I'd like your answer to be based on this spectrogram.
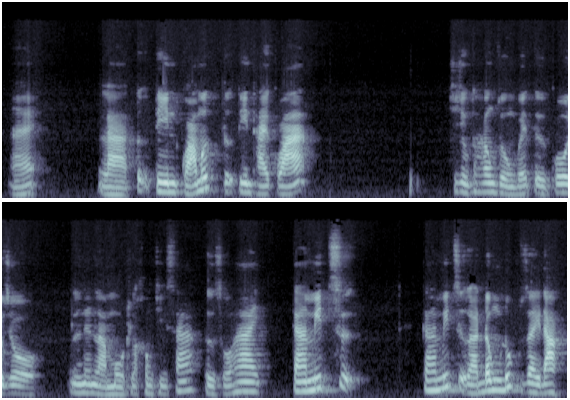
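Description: A man's voice: medium pitch, moderate pace. A man, teaching a language exam review lesson, explaining step by step and answering his own questions.

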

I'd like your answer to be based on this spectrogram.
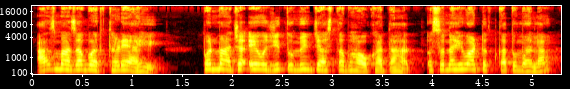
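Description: A woman voicing an emotional, quick-tempered young woman who scolds fast and breaks into sobs. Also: a little high, lightly acted. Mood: irritated scolding. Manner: rapid, scolding then sobbing speech.

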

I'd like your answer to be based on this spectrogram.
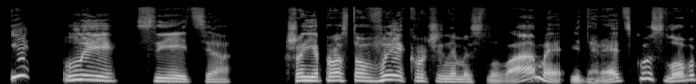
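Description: A man's voice: fairly high pitch, creaky, no echo. A man presenting a casual explanatory talk in a colloquial, playful way with slangy asides, close to the mic.

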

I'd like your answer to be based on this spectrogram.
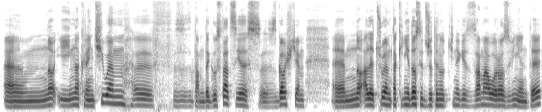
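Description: Rambling Polish podcast guest, dry sound. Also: male voice, medium pitch, unhurried, smooth, dry recording. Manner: rambling, many fillers and restarts. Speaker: podcast guest, food show creator. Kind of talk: casual chat.

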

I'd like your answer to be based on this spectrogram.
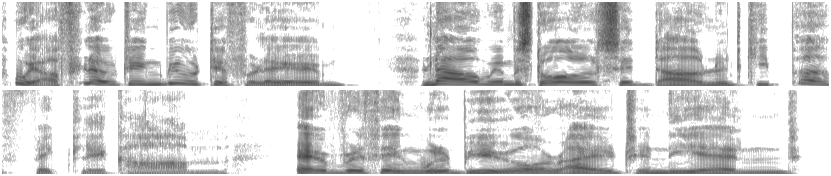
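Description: A performer as a courtly, excitable old grasshopper. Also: mid-range voice, measured pace, no room sound, clean studio sound, voice pushed up. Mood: stately, reassuring. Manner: grandly polite, exclamatory. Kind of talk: storybook character voice.

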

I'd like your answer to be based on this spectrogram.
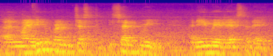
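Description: Speaking at a normal speed and medium pitch, an older man in his sixties with a Tamil accent gives his retirement farewell as a theology professor, reflective and gently self-deprecating, in an informal lecture with Q&A. A far camera picks him up in a medium-sized indoor seminar room with echo and background noise.

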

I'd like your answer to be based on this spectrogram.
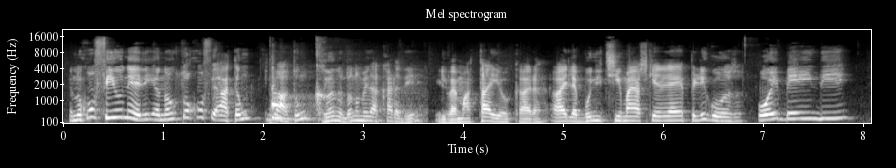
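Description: A man from Brazil giving excitable, chatty let's play commentary to his viewers. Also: high-pitched, racing, hardly any pauses. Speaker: gaming YouTuber.

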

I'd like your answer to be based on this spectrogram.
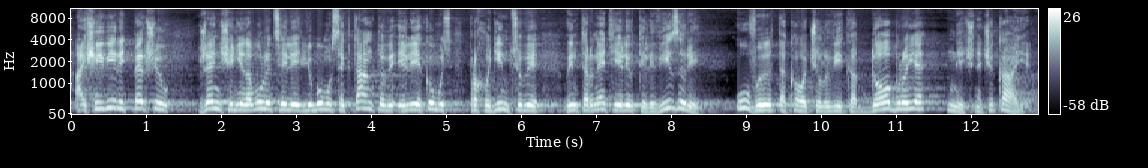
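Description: A fairly high-pitched man delivers a sermon as an archpriest. He preaches with sudden loud, dramatic cries, and his voice rings through the long reverb of a large cathedral. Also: moderate pace.

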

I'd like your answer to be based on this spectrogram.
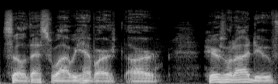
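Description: Fifties guy on a webcam call, lower voice, dry sound, chatty and animated. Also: moderate pace, no room sound. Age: 50s. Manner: animated storyteller, acts out quotes. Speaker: co-host. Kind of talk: casual live Q&A chat. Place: home office with bookshelves. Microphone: video call webcam.

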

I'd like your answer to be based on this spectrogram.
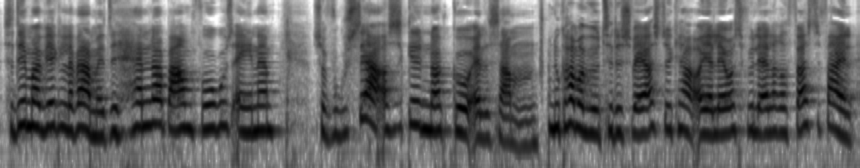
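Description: A young woman with a high, smooth, clear voice narrates her own gameplay in a chatty, self-directed way. She pushes herself to focus, scolds her own mistakes and praises her own good moves. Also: hardly any pauses, fairly bright tone. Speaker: gaming youtuber. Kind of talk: casual gameplay commentary.

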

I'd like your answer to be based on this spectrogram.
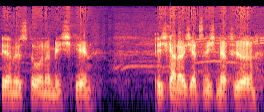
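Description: A man's voice: low voice, steady tone, measured pace, lo-fi sound. A man playing a blinded, vengeful one-eyed giant shepherd who broods, laments and threatens, in a radio drama with a long reverb. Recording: long reverb, cave-like hall.

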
